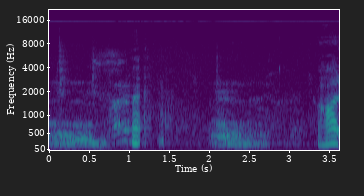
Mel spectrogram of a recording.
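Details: White female Siberian Husky 'talking' indoors, asking for cheese doodles: drawn-out, wavering, moaning vocal sounds that rise and fall in pitch, with a louder yodel-like burst near the end and a person's voice mixed in.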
